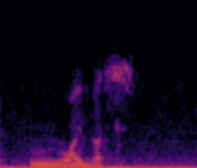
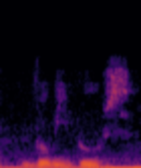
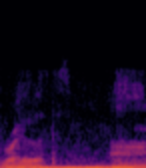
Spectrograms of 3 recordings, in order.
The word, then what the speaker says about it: Rooibos: And yes, it is pronounced Rooibos. Rooibos. It's not Rooibos. It's not Rooibos. It's Rooibos.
